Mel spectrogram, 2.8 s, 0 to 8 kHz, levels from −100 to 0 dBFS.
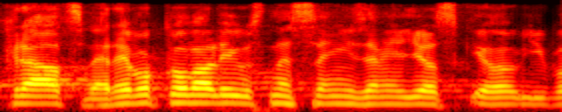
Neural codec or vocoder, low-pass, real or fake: codec, 16 kHz, 4 kbps, X-Codec, HuBERT features, trained on general audio; 7.2 kHz; fake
